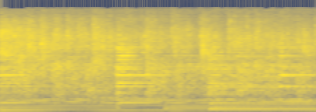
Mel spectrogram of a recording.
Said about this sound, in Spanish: Dale un fuerte aplauso al Señor Jesús.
